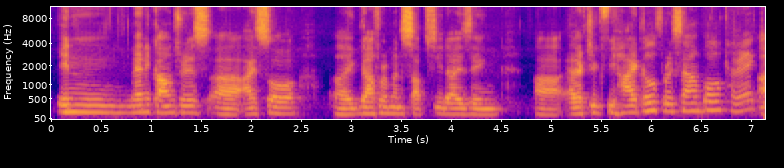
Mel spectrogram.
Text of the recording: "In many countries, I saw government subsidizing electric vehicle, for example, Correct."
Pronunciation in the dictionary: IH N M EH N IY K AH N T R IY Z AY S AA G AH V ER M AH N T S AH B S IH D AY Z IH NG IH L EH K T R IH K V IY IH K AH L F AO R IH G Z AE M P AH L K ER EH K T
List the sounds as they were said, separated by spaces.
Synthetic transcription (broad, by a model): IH N M EH N IY K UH N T R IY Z AY S AA G AH V ER M AH N T S AH B S IH D AY Z IH NG IH L EH K T R IH K F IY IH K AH L F AO R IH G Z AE M P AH L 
